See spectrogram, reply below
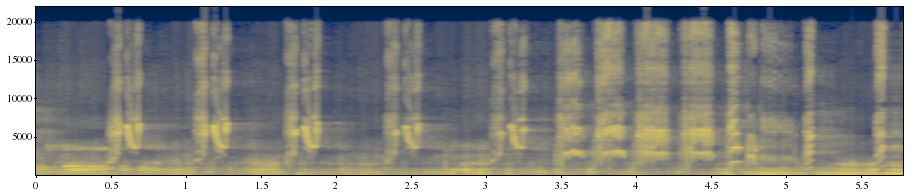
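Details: Long-tailed shrike lure song, used to prompt other shrikes to sing: sharp, high whistled notes sliding steeply downward, repeated about every half second, over a steady low hum and background noise.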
